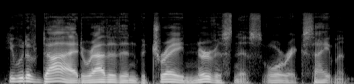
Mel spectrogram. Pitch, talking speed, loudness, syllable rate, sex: 100 Hz, 170 wpm, -17 LUFS, 4.9 syllables/s, male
